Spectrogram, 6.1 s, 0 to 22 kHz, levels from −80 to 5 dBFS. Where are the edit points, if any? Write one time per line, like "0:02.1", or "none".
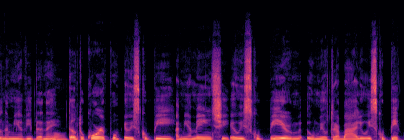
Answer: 0:00.9
0:01.8
0:02.9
